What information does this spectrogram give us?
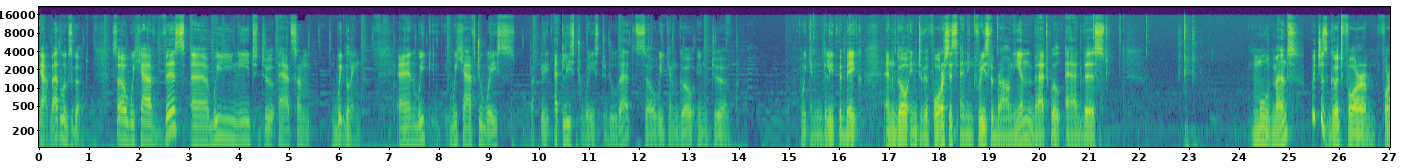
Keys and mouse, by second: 0.4 space, 15.5 drag, 19.3-21.2 drag, 22.5 click, 23.2 space, 26.6 space.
